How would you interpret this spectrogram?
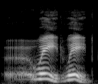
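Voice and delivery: high, flustered stammer. A narrator's reading. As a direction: blurt it high and hesitant. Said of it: "Gordon stammered".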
